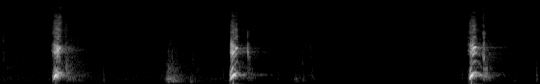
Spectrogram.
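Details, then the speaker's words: Someone unable to sleep, lying on the floor: three sharp, abrupt hiccups a few seconds apart, each a brief catch followed by a soft trailing sound, with quiet between; hiccups. "hey charlie i heard a rumor that you think hiccups are funny is that true"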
